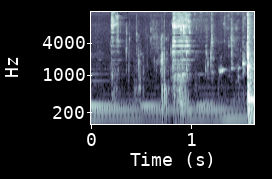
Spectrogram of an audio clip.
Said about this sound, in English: But sorry, did that sound like I farted? I just had a drink of water and I'm just like literally parched right now.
